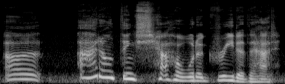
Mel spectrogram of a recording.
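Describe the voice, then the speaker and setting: Young traveler hero for a game: calm but melodic, lightly teasing, noisy ambience behind. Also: male voice, high-pitched, measured pace, full character voice. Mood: wry. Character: youthful male traveler, gentle, teasing, level-headed hero. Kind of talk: video game character acting.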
